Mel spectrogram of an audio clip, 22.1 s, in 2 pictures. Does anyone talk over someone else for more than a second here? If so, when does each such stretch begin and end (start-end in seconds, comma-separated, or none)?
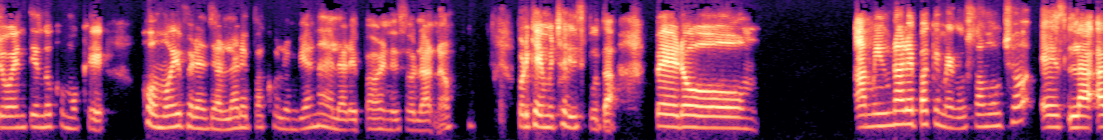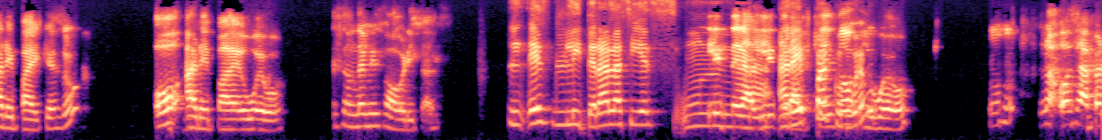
18.1-19.8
